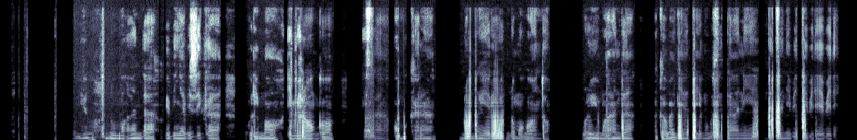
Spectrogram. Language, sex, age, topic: Kinyarwanda, male, 25-35, government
